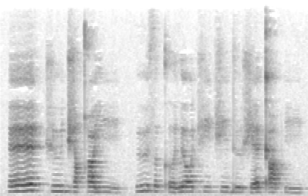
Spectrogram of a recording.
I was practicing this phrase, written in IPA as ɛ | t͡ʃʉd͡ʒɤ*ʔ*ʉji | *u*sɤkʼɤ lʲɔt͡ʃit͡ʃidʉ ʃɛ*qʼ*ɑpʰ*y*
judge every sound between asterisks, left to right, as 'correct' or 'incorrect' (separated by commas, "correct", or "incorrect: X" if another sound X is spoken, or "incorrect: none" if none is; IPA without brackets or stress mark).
incorrect: qʰ, incorrect: ʉ, incorrect: kʼ, incorrect: i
